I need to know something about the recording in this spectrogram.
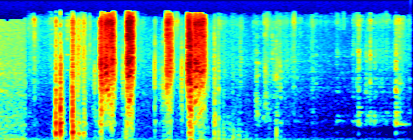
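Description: A run of sharp clicks and knocks, then a few faint scrapes, from hands working on a tube amplifier head to power it down and pull its chassis, over a low steady hum.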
